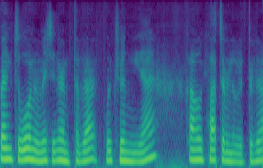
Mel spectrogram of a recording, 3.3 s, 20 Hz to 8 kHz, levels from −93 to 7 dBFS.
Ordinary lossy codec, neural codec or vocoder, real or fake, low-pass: none; codec, 16 kHz, 0.5 kbps, FreqCodec, larger model; fake; none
